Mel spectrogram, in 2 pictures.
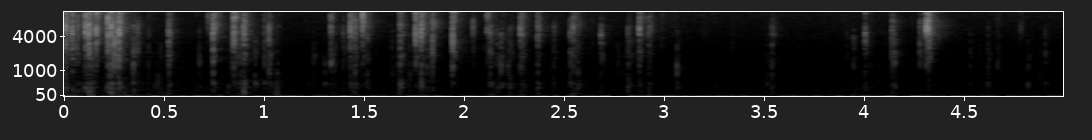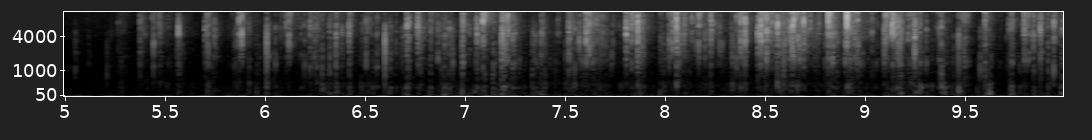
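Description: A small Polo spearmint bag of crinkly plastic, full of mints, is held in both hands and squeezed, crinkled and scratched with long nails. Dense, bright crackling and rustling fill the clip, easing to a softer scratch in the middle before growing louder and sharper toward the end.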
